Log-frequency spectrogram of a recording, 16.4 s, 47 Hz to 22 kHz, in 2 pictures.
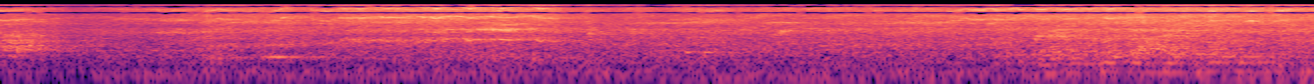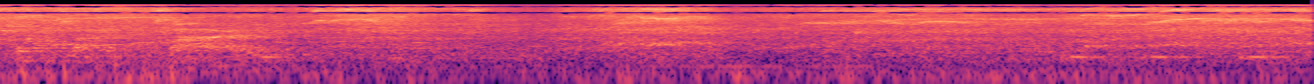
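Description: Several 1/8-scale electric RC truggies racing, their motors whining and rising and falling in pitch as they speed up and slow down.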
